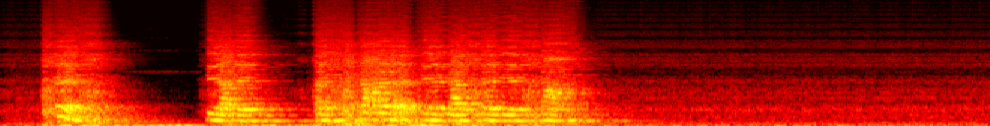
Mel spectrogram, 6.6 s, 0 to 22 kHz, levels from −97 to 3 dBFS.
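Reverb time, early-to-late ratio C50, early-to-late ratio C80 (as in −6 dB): 0.70 s, 5.0 dB, 9.0 dB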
